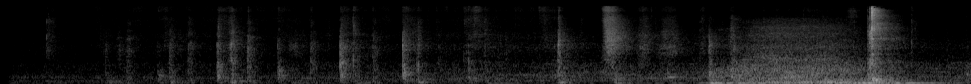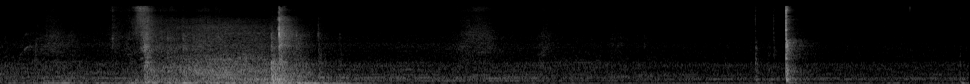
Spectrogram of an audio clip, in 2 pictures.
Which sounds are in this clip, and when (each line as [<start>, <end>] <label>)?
[0.20, 6.84] footsteps
[7.01, 9.03] wardrobe or drawer
[10.98, 12.88] door
[17.39, 17.74] light switch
